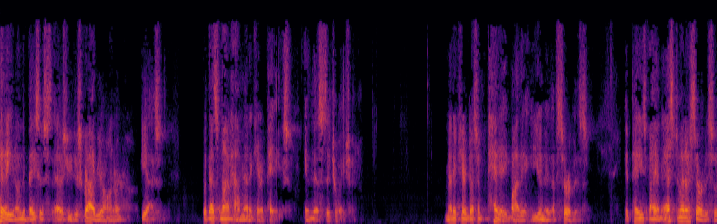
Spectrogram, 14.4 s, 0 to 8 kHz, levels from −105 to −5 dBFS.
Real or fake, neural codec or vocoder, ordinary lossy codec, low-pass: fake; codec, 16 kHz, 2 kbps, FreqCodec, smaller model; MP3, 32 kbps; 7.2 kHz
